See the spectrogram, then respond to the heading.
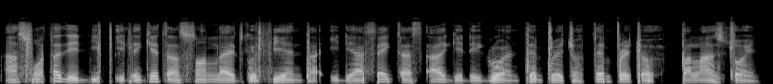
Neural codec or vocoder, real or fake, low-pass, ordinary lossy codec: none; real; 9.9 kHz; none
